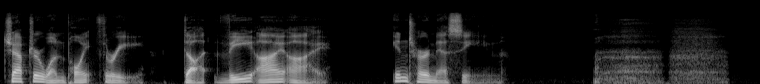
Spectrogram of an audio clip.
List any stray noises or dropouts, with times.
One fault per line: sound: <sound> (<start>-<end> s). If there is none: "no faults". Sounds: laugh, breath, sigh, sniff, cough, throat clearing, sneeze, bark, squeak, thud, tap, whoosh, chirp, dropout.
sound: breath (5.9-7.3 s)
